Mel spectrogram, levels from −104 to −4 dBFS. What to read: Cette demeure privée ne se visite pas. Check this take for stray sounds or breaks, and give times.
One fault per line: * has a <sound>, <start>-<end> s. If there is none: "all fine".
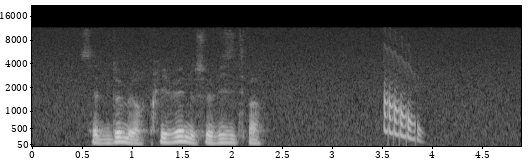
* has a chirp, 3.5-4.0 s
